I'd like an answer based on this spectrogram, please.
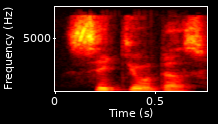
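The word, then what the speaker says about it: circuitous: जो स्पेलिंग है वह प्रोनाउंसिएट नहीं करेंगे। ठीक है? क्योंकि इसका करेक्ट प्रोनाउंसिएशन क्या हो जाएगा? सिक्यूटस।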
